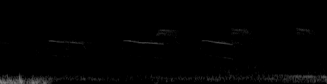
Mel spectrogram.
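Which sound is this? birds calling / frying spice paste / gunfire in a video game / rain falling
birds calling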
